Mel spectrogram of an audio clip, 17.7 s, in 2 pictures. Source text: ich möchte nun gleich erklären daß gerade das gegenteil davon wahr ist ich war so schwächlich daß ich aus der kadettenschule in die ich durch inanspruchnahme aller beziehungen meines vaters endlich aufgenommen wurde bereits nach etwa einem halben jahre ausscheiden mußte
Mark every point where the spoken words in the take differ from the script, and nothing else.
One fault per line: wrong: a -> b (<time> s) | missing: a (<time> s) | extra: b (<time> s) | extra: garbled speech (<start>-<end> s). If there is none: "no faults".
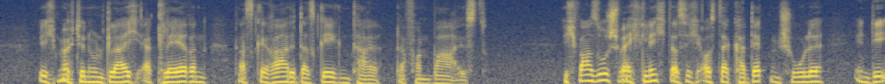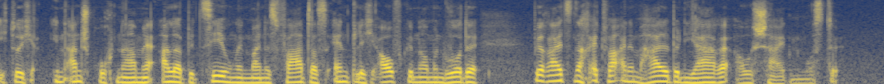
no faults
